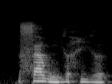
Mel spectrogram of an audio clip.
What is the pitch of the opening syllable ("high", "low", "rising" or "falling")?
falling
